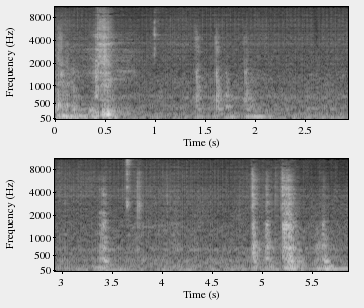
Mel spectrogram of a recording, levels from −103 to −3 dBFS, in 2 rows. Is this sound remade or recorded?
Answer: remade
